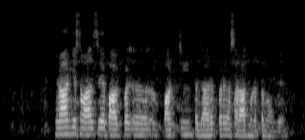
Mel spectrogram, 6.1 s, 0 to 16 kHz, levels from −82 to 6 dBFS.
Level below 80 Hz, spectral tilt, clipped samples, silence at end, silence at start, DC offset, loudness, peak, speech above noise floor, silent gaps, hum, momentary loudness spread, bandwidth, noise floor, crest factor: -76 dBFS; -6.5 dB/octave; under 0.1%; 0.45 s; 1.1 s; under 0.1%; -20 LUFS; -2 dBFS; 47 dB; none; none; 19 LU; 11 kHz; -69 dBFS; 20 dB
